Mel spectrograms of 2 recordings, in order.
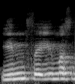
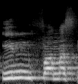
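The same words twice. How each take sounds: First: ഇൻഫേമസ് with a long "fay", like "famous"; wrong pronunciation. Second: ഇൻഫമസ് with a short "fa", no "fay"; correct pronunciation. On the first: Teacher shows students the reading to avoid, ഇൻഫേമസ് with "fay". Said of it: "ഇൻഫേമസ് എന്നല്ല". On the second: Teacher shows students how to read it, ഇൻഫമസ് with short "fa". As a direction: say ഇൻഫമസ് as IN-fuh-mus. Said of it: "ഇൻഫമസ് എന്നാണ് pronunciation". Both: Shown as a demonstration.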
